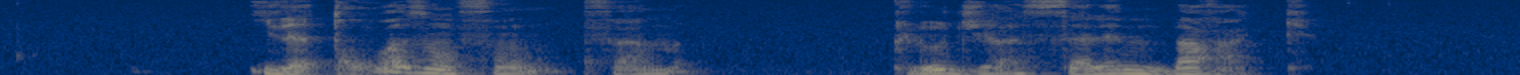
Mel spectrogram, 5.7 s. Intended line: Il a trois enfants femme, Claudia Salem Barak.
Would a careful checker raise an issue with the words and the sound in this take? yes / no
no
